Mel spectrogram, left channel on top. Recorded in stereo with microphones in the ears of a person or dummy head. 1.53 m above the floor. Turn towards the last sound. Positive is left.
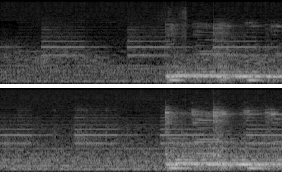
turn(degrees=-50)  # may be behind; listen again after turning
